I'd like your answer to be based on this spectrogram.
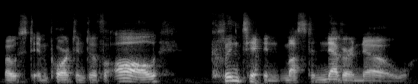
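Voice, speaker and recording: A man playing an ominous, all-knowing narrator of a radio mystery, speaking in a deliberate, insinuating way as he taunts a guilty woman. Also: lowish voice, lively intonation.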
